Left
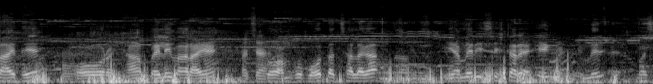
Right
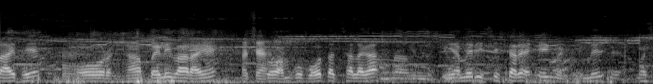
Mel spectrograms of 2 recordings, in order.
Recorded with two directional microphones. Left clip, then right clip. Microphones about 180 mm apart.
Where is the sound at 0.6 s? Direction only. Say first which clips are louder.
Right 2 dB; 5° left (ahead or behind).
